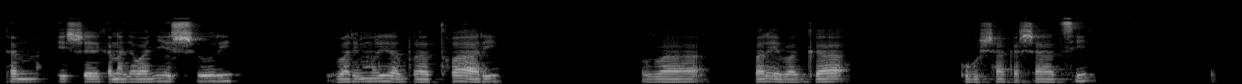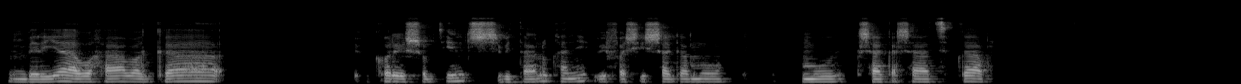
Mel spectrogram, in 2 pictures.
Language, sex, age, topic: Kinyarwanda, male, 25-35, education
